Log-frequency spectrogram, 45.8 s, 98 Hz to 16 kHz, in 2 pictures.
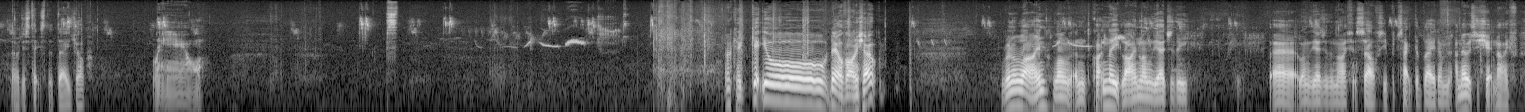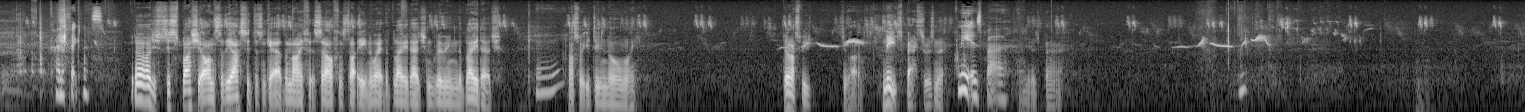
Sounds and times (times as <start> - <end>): Chirp, tweet: 4.4 - 10.6, 13.6 - 19.0, 29.2 - 30.8, 31.4 - 37.2, 38.2 - 45.7.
